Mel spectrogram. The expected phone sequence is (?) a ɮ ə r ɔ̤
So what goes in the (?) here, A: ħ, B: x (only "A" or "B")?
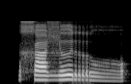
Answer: B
